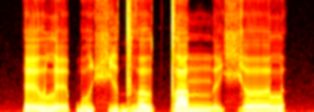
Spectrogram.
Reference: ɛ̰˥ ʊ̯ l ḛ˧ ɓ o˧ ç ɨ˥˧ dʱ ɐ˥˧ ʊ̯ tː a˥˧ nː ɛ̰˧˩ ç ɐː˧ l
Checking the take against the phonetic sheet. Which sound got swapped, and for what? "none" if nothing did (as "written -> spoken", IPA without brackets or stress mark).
ḛ˧ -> ɛ̰˧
